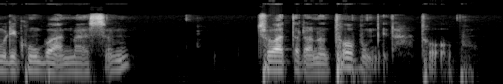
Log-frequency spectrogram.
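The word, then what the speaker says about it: טוב: 이게 토부입니다. 토부. 발음도 역시 토부인데요.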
